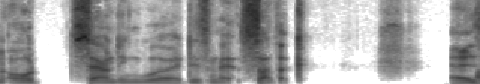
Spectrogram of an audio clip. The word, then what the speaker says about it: Southwark: on the story, as well as the correct pronunciation of the title. So this is Sherlock Holmes, the Southwark.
